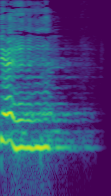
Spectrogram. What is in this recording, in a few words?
yeah, sung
